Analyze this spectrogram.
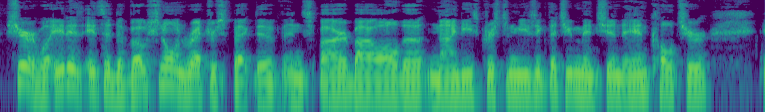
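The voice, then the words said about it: Slight Tennessee Southern accent. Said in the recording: “just north of Nashville, Tennessee. If y'all can detect the accent here a little bit”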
